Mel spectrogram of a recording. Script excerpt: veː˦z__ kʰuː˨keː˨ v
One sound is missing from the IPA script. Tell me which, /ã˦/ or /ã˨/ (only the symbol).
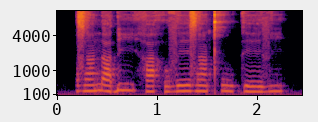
ã˦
